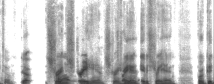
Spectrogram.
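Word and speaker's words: Strathairn: Strahan.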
